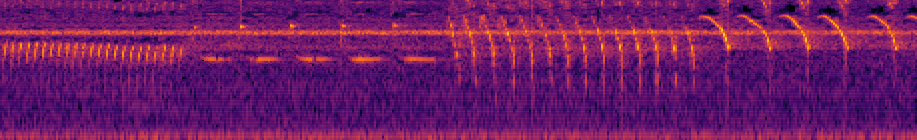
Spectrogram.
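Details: Belgian canary training song. A fast buzzy rattle gives way to evenly spaced soft pips, then a quick trill of sharp notes and a run of falling swoops, over a steady thin high tone.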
